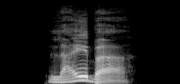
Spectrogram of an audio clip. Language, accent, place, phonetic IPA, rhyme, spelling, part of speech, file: German, Germany, Berlin, [ˈlaɪ̯bɐ], -aɪ̯bɐ, Leiber, noun, De-Leiber.ogg
- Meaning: nominative/accusative/genitive plural of Leib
